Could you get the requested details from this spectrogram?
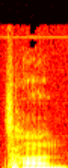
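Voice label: "can", Mandarin Chinese, second tone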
